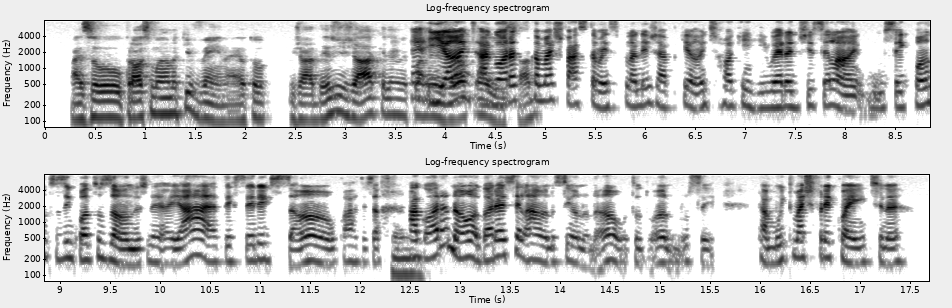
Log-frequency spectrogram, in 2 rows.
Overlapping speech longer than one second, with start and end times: 3.7-5.0

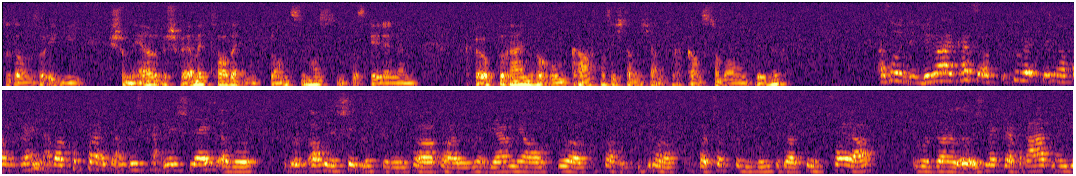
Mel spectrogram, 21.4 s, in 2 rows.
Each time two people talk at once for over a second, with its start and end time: none

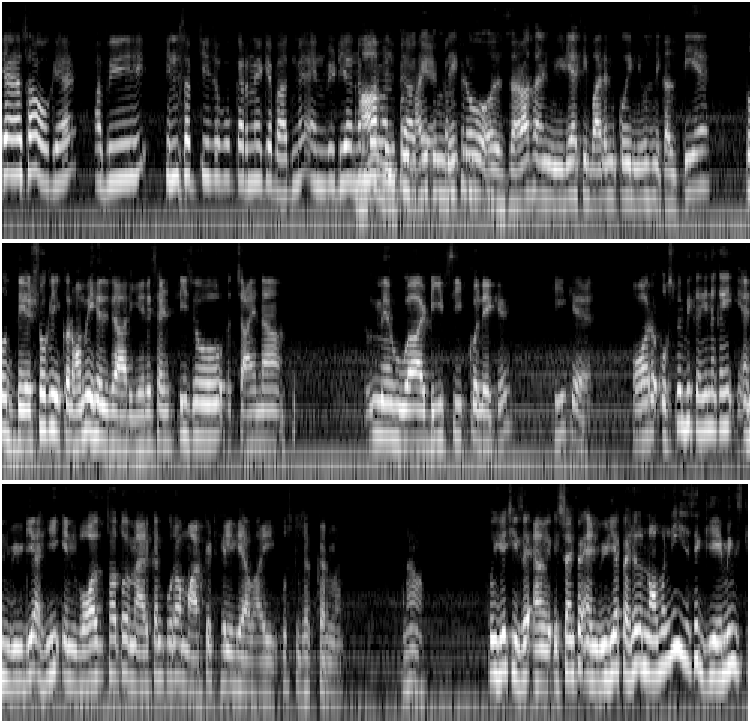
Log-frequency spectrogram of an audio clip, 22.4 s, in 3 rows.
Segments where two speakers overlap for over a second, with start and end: 3.5-4.9

